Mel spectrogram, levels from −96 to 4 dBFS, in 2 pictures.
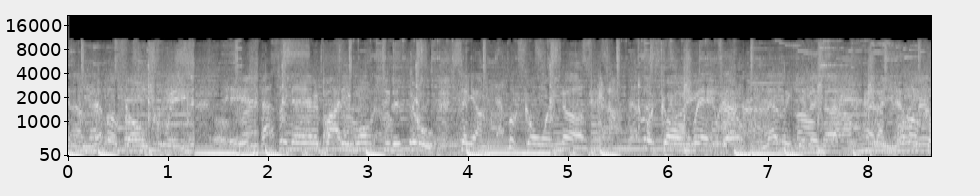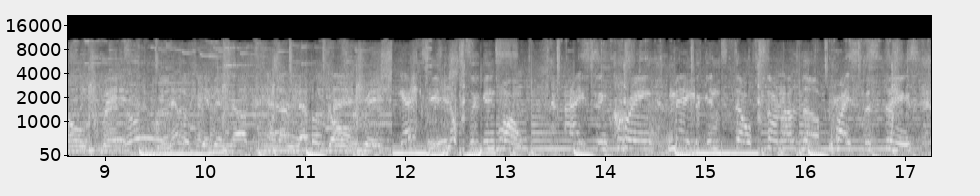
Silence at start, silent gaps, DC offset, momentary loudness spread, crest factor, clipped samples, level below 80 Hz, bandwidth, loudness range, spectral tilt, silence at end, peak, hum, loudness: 0 s; none; 0.3%; 2 LU; 10 dB; under 0.1%; -16 dBFS; 11 kHz; 1 LU; -4.5 dB/octave; 0 s; 0 dBFS; none; -10 LUFS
